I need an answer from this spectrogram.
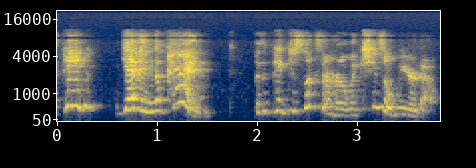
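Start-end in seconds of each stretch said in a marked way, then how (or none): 0.1-1.6 put-on high, old woman voice telling the pig; old woman's order. Old woman tells her stubborn pig to go in. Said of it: "she says".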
